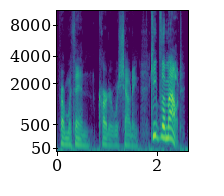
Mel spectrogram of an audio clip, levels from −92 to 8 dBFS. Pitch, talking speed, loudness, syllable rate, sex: 115 Hz, 185 wpm, -19 LUFS, 5.0 syllables/s, male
